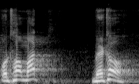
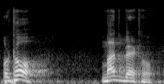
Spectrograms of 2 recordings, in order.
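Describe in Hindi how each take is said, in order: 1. मत के ठीक बाद विराम है। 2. उठो के ठीक बाद विराम है। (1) "हम रुकते हैं यहां पे, मत पे रुकते हैं" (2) "यहां पे हम स्टॉप कर देते हैं"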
